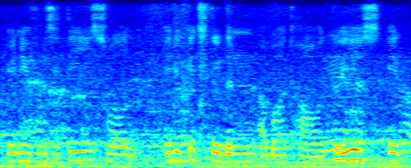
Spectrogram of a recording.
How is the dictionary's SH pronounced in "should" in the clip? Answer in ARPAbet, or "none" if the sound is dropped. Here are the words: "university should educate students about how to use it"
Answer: S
